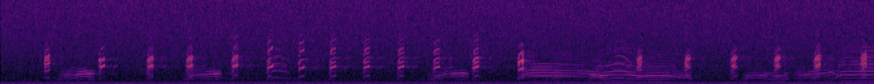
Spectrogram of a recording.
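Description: Birds calling in a quick series of short pitched calls, about three or four a second, with longer arched calls overlapping from about four seconds in.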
